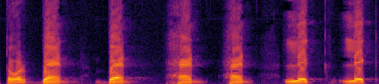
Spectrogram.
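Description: A man with a Bengali accent teaching English pronunciation, saying each word twice slowly and carefully. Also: on the high side, clear, resonant tone, no echo. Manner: repeats each word twice, slow and deliberate. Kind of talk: pronunciation drill lesson.

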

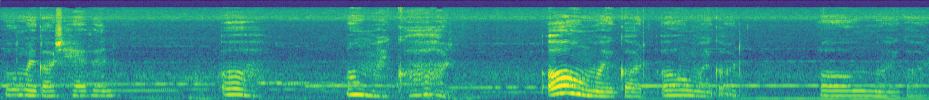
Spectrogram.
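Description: A woman's voice: mid-range voice, fairly even intonation, takes it slowly, pauses often. A young woman from Namibia, wearing a sheet mask, chatting casually to viewers in a self-care vlog, recorded on a phone's front camera at home. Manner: chatty, addresses viewers as guys and girl. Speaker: beauty vlogger. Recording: music playing behind.

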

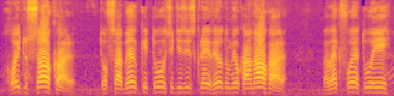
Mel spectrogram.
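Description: A motovlogger chats casually outdoors at a motorcycle meetup, his voice fairly high, a bit bright, and at normal speed. He teases his friends in a joking mock confrontation.

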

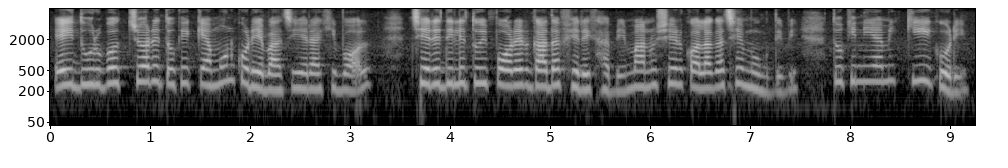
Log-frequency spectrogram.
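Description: A woman voicing a poor, gentle middle-aged farmer in a Bengali audio story, speaking softly and pleadingly. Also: high-pitched, normal speed, no echo, close to an everyday voice. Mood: sorrowful. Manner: soft, pleading.

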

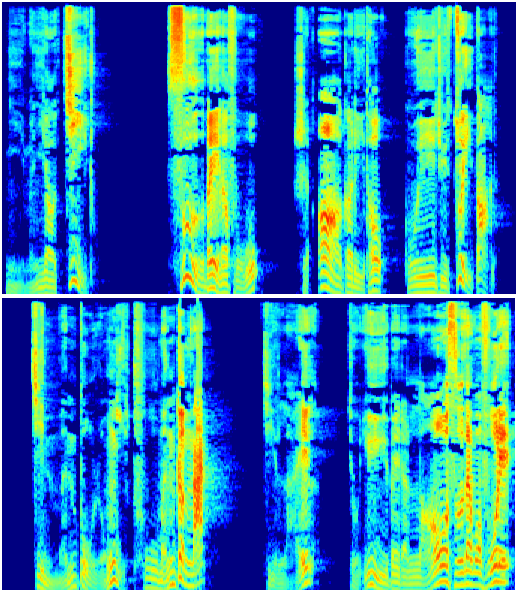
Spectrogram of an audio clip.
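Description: A severe imperial prince handing down rules, as a male storyteller puts him on, voice dropped low and slow, each phrase weighed out coldly. a husky storybook voice with a hard edge. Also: huge pitch swings, bright, forceful tone, exaggerated voice. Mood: stern, cold. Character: cold, stern imperial prince laying down rules.

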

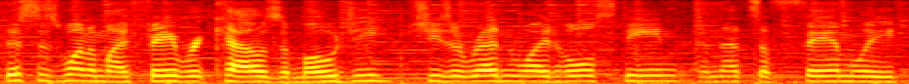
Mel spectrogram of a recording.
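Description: A man's voice: high-pitched, level tone, a little fast, over music. A man in his thirties who looks after show cows, explaining his work in a barn in a plain, friendly way. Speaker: show cow caretaker. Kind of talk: casual explainer to camera. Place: large indoor barn.

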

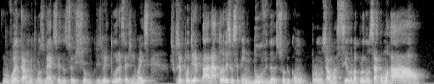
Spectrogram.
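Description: Deadpan comic sports host, mock-formal tone, lively pitch, gravelly edge. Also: male voice, racing. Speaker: comedy show host.

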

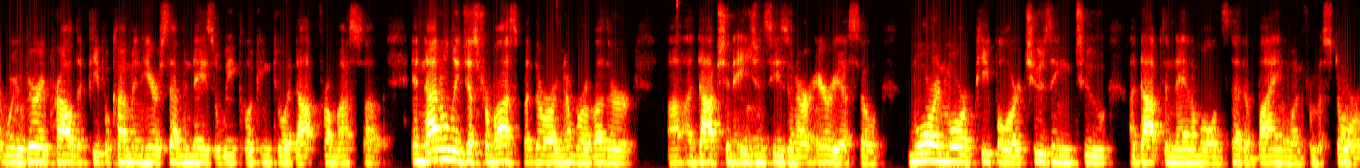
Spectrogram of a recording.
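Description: A man's voice: mid-range voice, flat delivery, a little fast, a little mellow, dull audio. A man in his forties explaining shelter services steadily over a video call, with many filler sounds. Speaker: animal shelter representative. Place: office with plain wall.

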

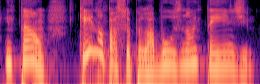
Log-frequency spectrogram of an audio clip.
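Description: A Brazilian woman speaking as a podcast guest, frank and emphatic. She talks quickly, in a fairly high voice roughened with gravelly fry, close and dry on the mic. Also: sing-song, a little mellow, dry recording. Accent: Brazilian Portuguese. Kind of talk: casual conversation.

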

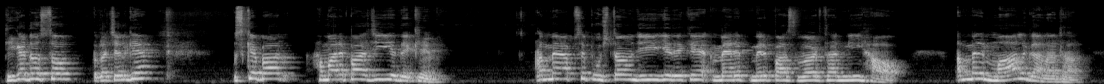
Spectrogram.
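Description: High-voiced male teacher in an echoey room. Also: animated, a bit bright. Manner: slow drawn-out repetition of words; asks the viewer questions, then answers them. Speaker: language teacher. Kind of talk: classroom lesson explanation.

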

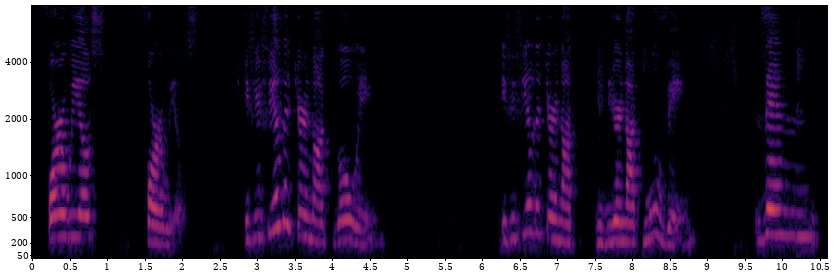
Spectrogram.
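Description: Filipino woman switching English and Tagalog midsentence. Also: a little high. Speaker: tarot card reader. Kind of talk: casual tarot reading to viewers. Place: indoors at a wooden table, hands and cards seen from above.

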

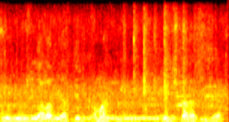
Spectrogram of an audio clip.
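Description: A man with a slightly high voice talks fast as he hosts a bird auction livestream, chatting casually and colloquially. He greets his viewers familiarly and shows them birds. Behind him, pigeons coo and birds call in a muffled, noisy recording.

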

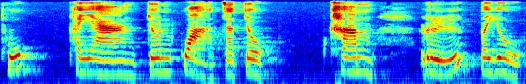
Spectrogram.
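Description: A woman's voice: medium pitch, little pitch movement, takes it slowly, lo-fi sound. A woman teacher leading a primary school lesson, reading exercises aloud syllable by syllable and asking the students questions.

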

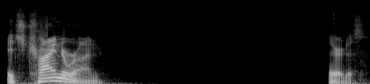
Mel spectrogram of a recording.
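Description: A man streaming from home in casual chat, jokey and animated, talking to his viewers and his pets. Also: low-pitched, slow pace. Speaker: streamer and voice actor. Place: at home, indoors.

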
